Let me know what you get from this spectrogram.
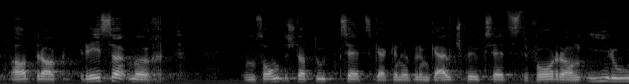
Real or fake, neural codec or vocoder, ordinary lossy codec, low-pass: real; none; none; 14.4 kHz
